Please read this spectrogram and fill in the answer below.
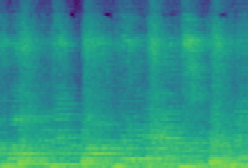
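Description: Gospel song: a woman singing into a microphone over music with choir voices and a steady beat.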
